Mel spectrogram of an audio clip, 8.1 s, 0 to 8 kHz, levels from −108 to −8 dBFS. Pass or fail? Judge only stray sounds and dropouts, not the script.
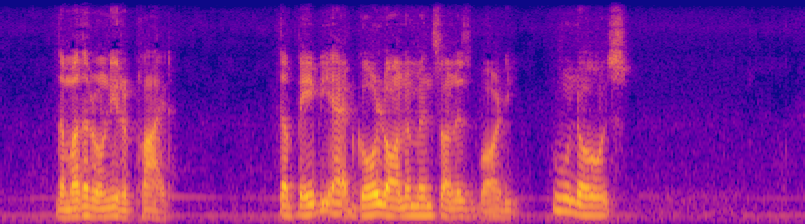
pass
